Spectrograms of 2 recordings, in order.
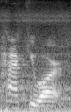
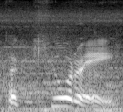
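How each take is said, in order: First: The name begins with a 'pa' sound. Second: The name begins with a 'pe' sound. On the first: The speaker calls it wrong. "It's not Pacuar" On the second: The speaker calls it right. "It's the Pecure"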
